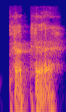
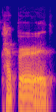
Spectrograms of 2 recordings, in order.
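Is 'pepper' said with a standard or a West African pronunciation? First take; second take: West African; standard. First: The word has a West African pronunciation. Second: The word has a standard English pronunciation. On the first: It carries a visceral, hot edge. "it doesn't have the visceral edge of pepper" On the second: It lacks a strong, hot edge. "if you say something is pepper"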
